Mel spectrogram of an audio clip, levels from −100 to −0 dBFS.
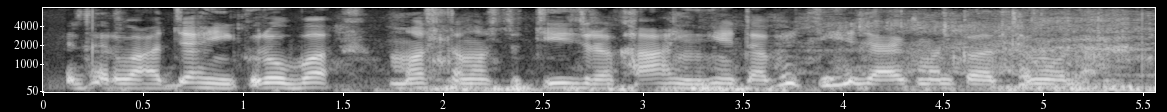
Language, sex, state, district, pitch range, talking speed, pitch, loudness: Chhattisgarhi, male, Chhattisgarh, Kabirdham, 150-170 Hz, 140 wpm, 155 Hz, -18 LUFS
